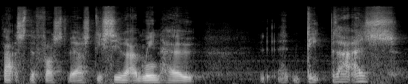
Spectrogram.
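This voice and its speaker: A man giving mock dramatic readings and sardonic commentary in a deadpan, exasperated, sweary manner. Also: sits low, unhurried. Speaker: comedic commentator.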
